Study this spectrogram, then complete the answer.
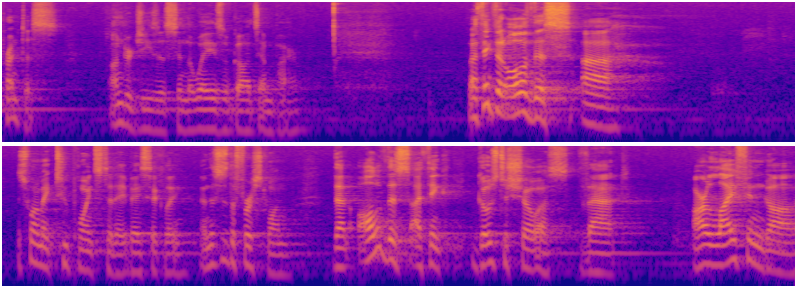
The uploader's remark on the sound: at The Table Worship gathering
